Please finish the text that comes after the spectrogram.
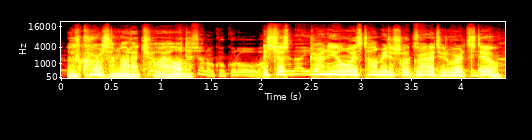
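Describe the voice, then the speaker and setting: A woman's voice: sits low, big pitch swings, fairly quick, over music, voice pushed down. A woman voicing an earnest, deferential young man in game dialogue, polite and apologetic.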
